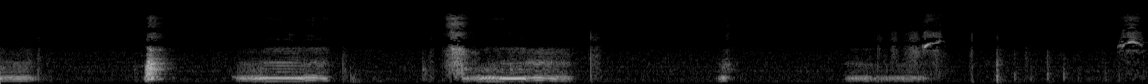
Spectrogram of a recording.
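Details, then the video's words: Bull Terrier puppy in mid-yawn. Repeated drawn-out, low, voiced moans about a second long alternate with clicks and brief high squeaks, over a faint background hiss. "bull terrier puppy yawning funny"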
